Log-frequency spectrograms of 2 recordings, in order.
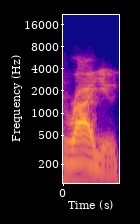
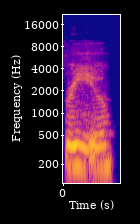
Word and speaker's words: Ryu: So, first we have, how do we pronounce that? Andrew Cooji. Yep. As I always said Rayu. Did you say Rayu or Ryu? It's Ryu.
